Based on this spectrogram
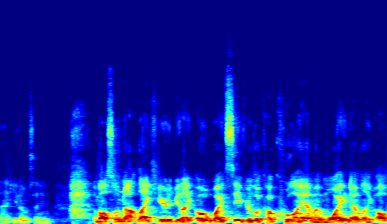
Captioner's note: sighs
